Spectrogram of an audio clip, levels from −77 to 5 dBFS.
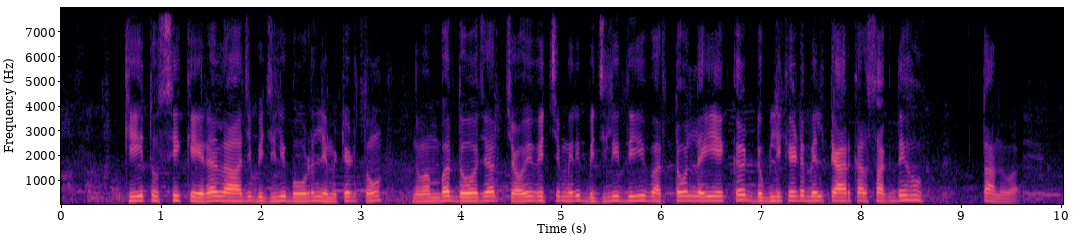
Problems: continuous background conversations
